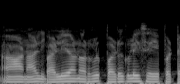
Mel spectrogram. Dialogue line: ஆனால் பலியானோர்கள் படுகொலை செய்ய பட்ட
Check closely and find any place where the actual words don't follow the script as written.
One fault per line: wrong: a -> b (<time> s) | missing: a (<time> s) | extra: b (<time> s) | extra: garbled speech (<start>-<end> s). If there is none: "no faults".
no faults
